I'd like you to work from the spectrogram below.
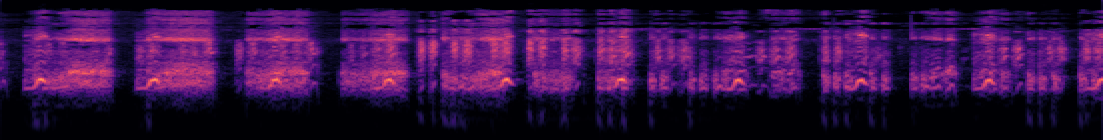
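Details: White-breasted waterhen lure call for drawing birds closer: harsh, croaking notes repeated about every half second, each with a short kinked tone, separated by brief gaps.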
